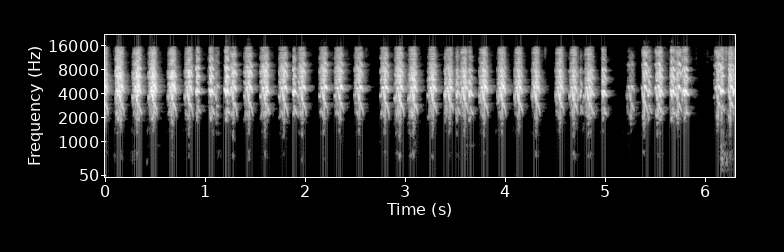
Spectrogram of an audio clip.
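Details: Myna feeding fig to her babies: a harsh, raspy churring of short broadband notes, about four or five each second, repeated almost without pause for six seconds.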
